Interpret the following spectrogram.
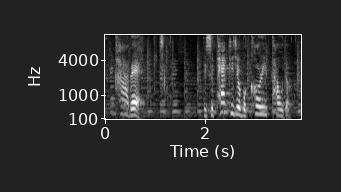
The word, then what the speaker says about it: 카레: Actually in Korean we say 카레 rice because curry we pronounce 카레.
